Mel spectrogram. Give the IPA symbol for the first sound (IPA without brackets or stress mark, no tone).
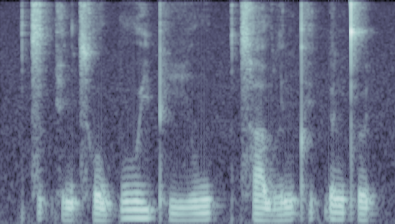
t͡s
